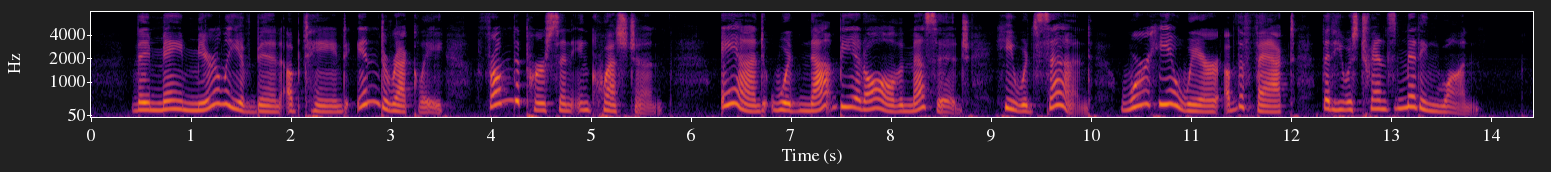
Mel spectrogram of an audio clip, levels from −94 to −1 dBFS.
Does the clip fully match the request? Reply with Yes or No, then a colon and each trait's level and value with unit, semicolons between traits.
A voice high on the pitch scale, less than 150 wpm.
Yes: high, 210 Hz; average, 140 wpm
